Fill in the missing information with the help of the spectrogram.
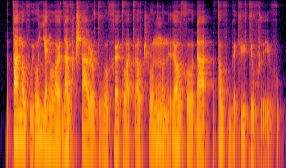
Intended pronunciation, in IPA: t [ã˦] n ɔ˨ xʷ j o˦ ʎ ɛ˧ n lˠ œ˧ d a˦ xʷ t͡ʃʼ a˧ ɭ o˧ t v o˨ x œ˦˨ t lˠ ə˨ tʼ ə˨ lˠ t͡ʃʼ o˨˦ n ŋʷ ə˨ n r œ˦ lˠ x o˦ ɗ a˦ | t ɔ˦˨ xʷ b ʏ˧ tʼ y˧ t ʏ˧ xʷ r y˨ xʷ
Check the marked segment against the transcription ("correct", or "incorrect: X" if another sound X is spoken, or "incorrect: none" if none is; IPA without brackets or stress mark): incorrect: a˦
